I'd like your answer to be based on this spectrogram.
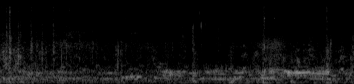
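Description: Pigeons coo softly at a pigeon loft, a low murmuring burble of doves with faint background rustle, quiet and close.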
